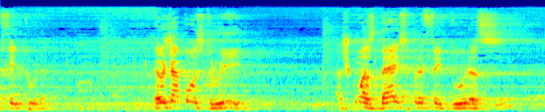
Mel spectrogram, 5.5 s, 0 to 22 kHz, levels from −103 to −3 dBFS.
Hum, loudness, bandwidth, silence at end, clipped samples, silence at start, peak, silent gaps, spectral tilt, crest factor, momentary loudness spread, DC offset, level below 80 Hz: none; -21 LUFS; 17 kHz; 0 s; under 0.1%; 0 s; -4 dBFS; none; -4.5 dB/octave; 20 dB; 20 LU; under 0.1%; -60 dBFS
